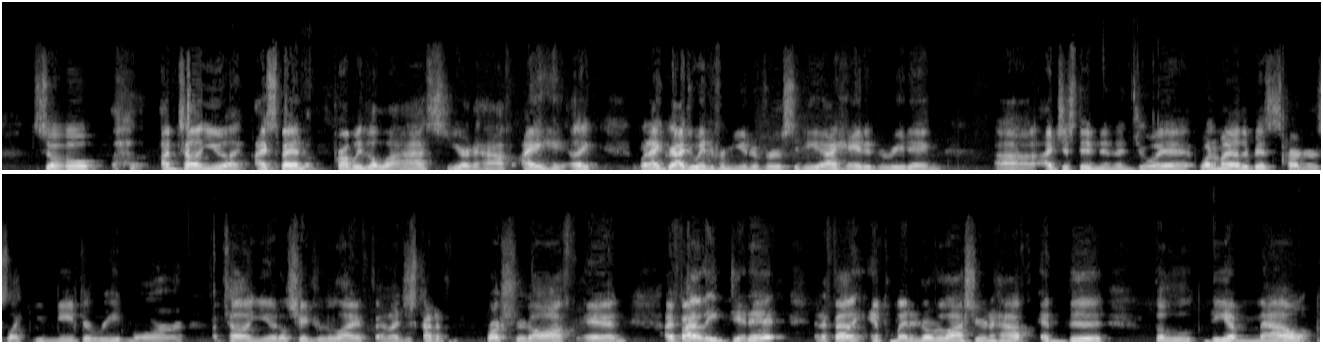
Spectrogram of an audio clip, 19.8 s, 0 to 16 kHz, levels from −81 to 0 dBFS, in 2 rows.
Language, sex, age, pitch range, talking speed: English, male, 20-39, 130-165 Hz, 235 wpm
